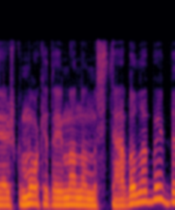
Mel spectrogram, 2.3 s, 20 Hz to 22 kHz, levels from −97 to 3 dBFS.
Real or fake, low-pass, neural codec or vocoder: real; 9.9 kHz; none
